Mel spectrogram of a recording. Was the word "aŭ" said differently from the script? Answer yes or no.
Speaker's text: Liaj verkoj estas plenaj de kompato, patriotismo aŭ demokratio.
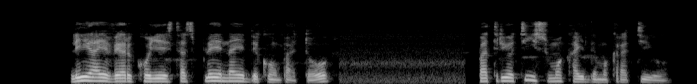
yes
